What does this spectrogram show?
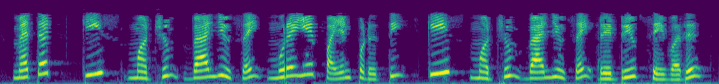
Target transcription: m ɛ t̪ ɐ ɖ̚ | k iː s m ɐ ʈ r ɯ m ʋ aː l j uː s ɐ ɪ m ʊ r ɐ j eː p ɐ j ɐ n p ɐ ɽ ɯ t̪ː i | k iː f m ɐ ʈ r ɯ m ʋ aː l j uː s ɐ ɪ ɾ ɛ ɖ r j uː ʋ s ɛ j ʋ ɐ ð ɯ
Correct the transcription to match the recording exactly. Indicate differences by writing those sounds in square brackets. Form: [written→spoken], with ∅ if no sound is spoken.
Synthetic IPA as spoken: m ɛ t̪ ɐ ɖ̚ | k iː s m ɐ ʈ r ɯ m ʋ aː l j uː s ɐ ɪ m ʊ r ɐ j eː p ɐ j ɐ n p ɐ ɽ ɯ t̪ː i | k iː [f→s] m ɐ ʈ r ɯ m ʋ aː l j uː s ɐ ɪ ɾ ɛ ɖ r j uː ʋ s ɛ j ʋ ɐ ð ɯ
